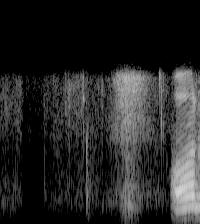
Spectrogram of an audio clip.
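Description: A man's short, audible intake of breath in a pause between sentences, followed by his speech resuming near the end.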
